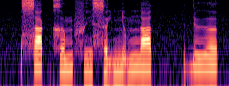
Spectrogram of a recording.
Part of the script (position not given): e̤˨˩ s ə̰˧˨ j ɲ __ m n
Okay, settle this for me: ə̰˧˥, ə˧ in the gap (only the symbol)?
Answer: ə̰˧˥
